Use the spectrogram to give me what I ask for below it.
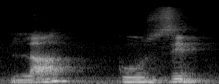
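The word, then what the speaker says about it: la cousine: है वो हो जाएगा ला कूजिन, ला कूजिन। अब देखिए एस के दोनों साइड में वॉवल है, इसीलिए जो एस का प्रोनाउंसिएशन है वो हो जा रहा है ज, तो कूजिन, ला कूजिन, ल कूजा और ला कूजिन।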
